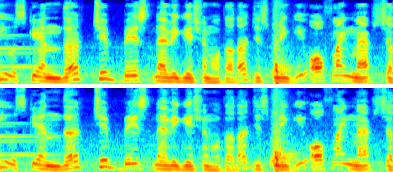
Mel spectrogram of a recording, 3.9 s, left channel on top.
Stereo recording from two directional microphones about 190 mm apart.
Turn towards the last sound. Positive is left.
turn(degrees=45)  # may be behind; listen again after turning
